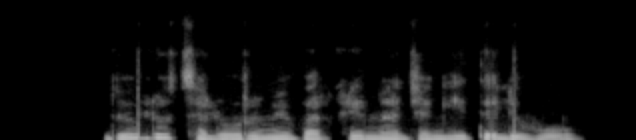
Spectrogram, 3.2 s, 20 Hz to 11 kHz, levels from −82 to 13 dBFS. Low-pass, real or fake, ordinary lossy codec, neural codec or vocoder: 7.2 kHz; real; Opus, 32 kbps; none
